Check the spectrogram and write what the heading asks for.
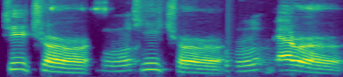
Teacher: I think you pronounce R just like deep R in your throat.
